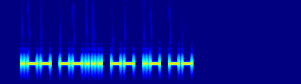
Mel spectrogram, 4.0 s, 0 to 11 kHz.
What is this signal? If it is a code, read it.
Morse code, heard as a keyed tone, about 28 wpm, 700 Hz. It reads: W7MAM
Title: USA Call Signs - 5 Characters - Repeated 3x - 28wpm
